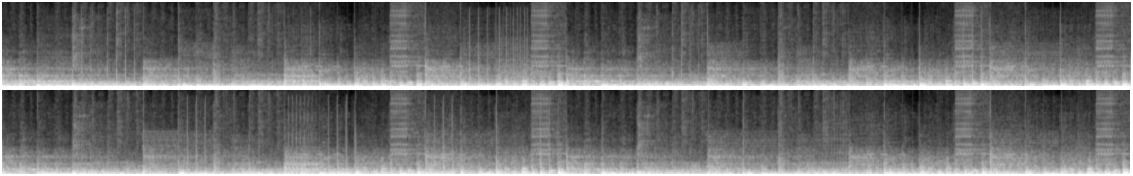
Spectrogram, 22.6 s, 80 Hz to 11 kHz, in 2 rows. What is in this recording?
Instrument samples > Percussion
This 85bpm Drum Loop is good for composing Industrial/Electronic/Ambient songs or using as soundtrack to a sci-fi/suspense/horror indie game or short film.
Packs, Loop, Loopable, Industrial, Samples, Ambient, Underground, Weird, Drum, Alien, Soundtrack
